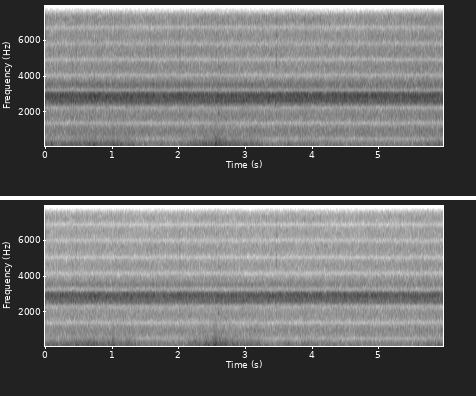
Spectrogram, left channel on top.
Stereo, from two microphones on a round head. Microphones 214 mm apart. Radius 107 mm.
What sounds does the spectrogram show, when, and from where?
0.0 s an insect: 15° left (ahead or behind)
